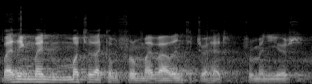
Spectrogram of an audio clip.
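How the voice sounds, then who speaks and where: Young male circus artist, casual and relaxed; deep voice, roomy hall sound. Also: fast. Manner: relaxed, swears casually, many fillers. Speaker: circus performer. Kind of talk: casual interview talk. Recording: echoey hall, background noise.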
